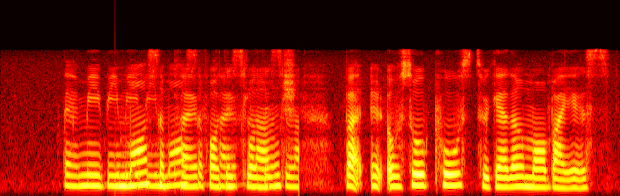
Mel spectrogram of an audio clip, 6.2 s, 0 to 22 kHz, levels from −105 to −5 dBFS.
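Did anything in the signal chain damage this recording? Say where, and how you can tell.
Yes: doubled audio track, 1.14–2.98 s, likely a slower capture path; a copy about 5 dB quieter trails by roughly 0.4 s, visible as abruptly starting, repeated spectrogram patterns.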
